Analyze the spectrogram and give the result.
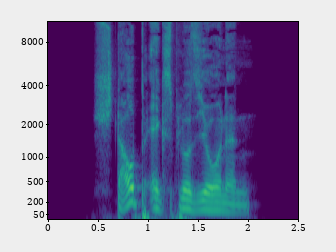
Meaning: plural of Staubexplosion
- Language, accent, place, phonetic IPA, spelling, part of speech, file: German, Germany, Berlin, [ˈʃtaʊ̯pʔɛksploˌzi̯oːnən], Staubexplosionen, noun, De-Staubexplosionen.ogg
